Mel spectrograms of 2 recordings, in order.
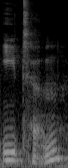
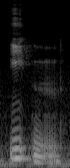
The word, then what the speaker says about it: eaten: I don't say eaten. That would be more British eaten. In American English, eaten. So what we're doing there is we're doing an unreleased or stopped t sound where my tongue goes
